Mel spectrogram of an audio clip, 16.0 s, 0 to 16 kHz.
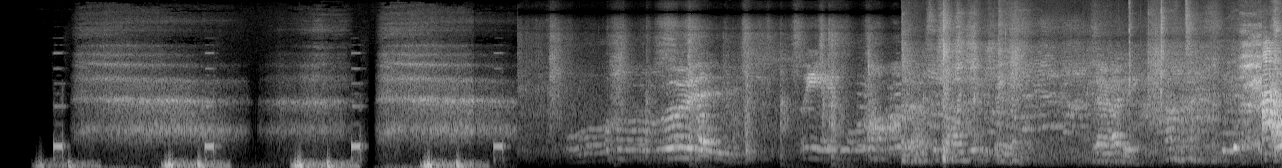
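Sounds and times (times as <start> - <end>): heartbeat thuds: 0.4 - 1.2, 2.0 - 2.9, 3.6 - 4.6, 5.2 - 6.3
heart monitor beeping: 0.4 - 1.3, 2.0 - 2.9, 3.6 - 6.4
loud hissing breaths: 0.9 - 6.5.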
